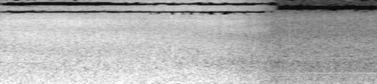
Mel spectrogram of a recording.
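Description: Wind rustles through tree leaves outdoors.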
